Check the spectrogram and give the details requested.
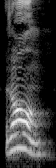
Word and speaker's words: wrong: Wrong, W silent.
